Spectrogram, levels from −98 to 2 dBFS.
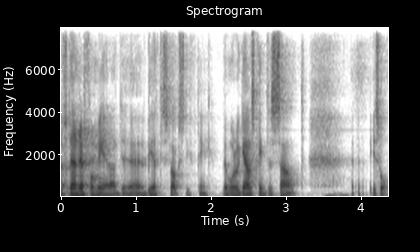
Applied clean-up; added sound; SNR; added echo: neural mask model DeepFilterNet 3.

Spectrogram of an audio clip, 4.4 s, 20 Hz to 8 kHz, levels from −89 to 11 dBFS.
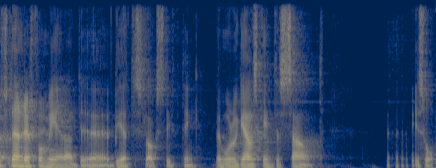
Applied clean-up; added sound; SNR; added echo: neural mask model RNNoise.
